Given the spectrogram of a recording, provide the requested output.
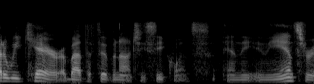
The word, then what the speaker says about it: Fibonacci: face tof face classes you can't just say Fibonacci you got to go with Fibonacci like you're ordering good good Italian pizza I guess U it's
